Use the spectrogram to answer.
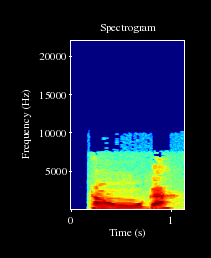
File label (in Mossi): "tãooga", moore; kind of trap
